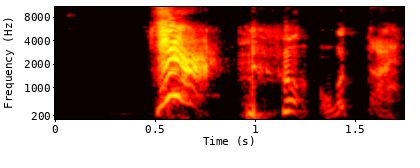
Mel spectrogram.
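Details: Fox sneezing: one sharp explosive sneeze followed by several small snorting puffs; sneezing.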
